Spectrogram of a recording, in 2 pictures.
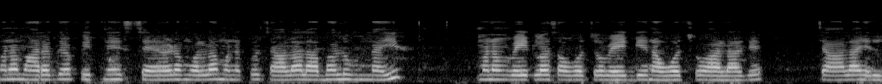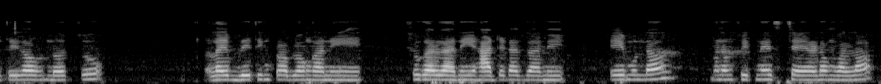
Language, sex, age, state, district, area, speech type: Telugu, female, 18-30, Telangana, Mahbubnagar, urban, spontaneous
